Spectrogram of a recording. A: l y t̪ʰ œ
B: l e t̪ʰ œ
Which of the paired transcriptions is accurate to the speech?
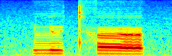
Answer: A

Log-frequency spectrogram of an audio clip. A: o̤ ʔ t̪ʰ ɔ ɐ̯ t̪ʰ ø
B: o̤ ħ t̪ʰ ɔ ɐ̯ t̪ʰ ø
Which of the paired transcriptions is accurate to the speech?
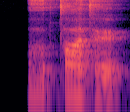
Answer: A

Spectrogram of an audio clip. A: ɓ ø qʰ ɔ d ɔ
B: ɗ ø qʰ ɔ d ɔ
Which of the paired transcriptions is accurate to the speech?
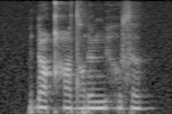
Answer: B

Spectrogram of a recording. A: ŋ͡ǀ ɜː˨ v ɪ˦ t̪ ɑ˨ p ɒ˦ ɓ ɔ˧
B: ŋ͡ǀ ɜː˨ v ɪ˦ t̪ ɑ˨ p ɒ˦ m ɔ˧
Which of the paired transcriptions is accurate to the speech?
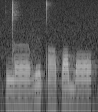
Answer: B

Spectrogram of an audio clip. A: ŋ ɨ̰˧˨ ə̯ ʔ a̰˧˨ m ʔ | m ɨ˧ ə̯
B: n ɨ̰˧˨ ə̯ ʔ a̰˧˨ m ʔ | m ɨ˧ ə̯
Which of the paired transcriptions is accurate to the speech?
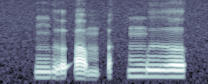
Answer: A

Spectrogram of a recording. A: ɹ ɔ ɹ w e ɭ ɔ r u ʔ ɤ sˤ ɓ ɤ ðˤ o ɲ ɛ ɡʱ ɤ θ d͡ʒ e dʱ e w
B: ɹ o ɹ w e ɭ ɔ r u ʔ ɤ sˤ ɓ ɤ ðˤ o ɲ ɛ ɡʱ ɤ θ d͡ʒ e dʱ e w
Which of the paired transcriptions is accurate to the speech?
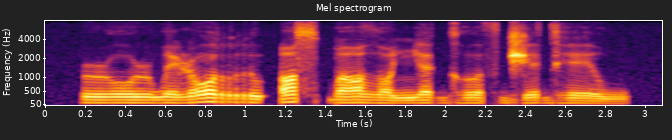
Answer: B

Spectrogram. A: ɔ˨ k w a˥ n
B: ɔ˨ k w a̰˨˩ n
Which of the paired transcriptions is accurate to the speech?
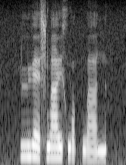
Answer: A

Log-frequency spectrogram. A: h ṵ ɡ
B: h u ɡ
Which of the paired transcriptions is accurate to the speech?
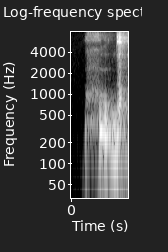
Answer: A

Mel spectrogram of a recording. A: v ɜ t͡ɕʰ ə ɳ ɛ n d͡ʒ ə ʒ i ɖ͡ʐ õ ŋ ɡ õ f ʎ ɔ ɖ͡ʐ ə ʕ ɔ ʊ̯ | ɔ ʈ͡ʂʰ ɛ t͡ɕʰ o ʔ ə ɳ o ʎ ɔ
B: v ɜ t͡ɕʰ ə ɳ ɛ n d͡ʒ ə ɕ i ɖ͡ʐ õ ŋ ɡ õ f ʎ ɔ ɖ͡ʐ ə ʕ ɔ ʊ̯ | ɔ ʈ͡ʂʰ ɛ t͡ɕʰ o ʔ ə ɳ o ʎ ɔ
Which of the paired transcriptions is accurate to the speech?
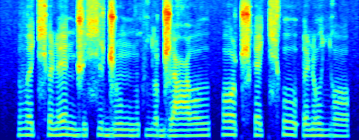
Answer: B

